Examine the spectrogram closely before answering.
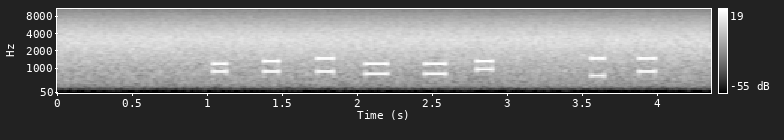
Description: DTMF, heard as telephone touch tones, dialled by hand, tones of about 120 ms, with radio hiss. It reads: 789440 39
